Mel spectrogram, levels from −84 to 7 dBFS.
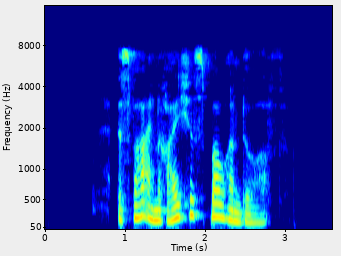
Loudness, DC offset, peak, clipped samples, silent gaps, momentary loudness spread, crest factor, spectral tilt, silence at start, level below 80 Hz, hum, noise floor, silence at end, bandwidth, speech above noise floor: -29 LUFS; under 0.1%; -12 dBFS; under 0.1%; none; 11 LU; 18 dB; -6 dB/octave; 0.9 s; -68 dBFS; none; -85 dBFS; 0.85 s; 8.2 kHz; 58 dB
